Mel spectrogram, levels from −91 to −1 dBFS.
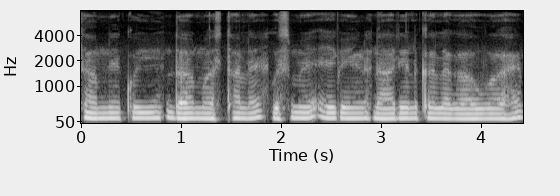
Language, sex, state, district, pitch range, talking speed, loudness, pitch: Hindi, male, Bihar, Lakhisarai, 135-145 Hz, 165 wpm, -17 LUFS, 140 Hz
